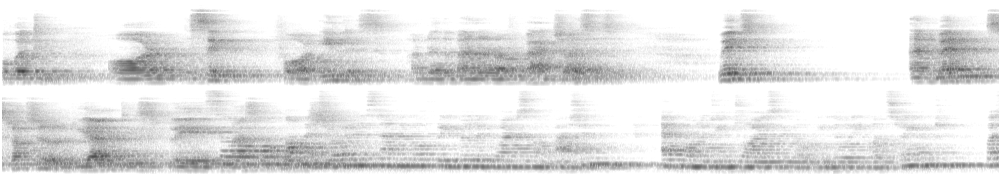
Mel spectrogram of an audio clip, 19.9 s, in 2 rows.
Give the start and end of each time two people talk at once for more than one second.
12.0-13.3

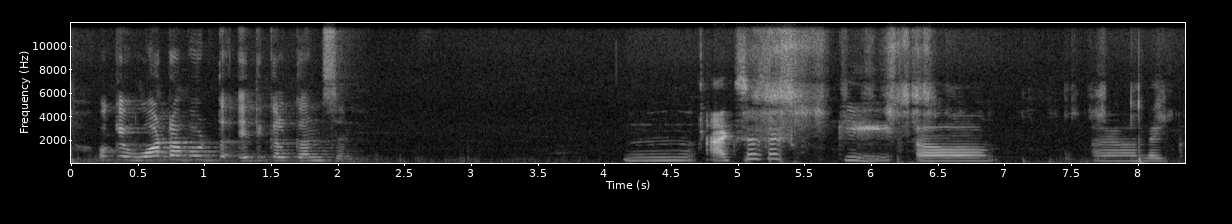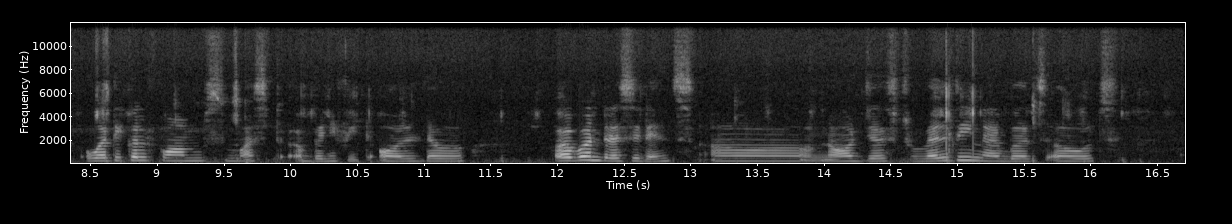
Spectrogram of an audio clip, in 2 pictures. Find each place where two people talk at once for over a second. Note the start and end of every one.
none

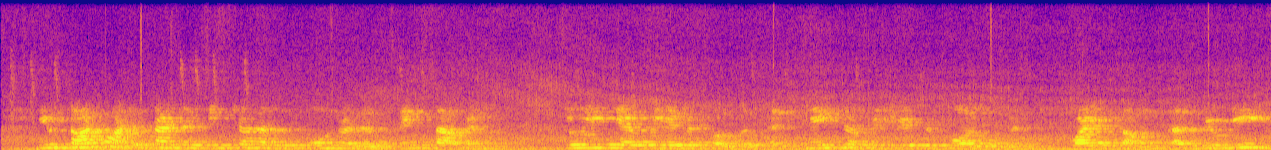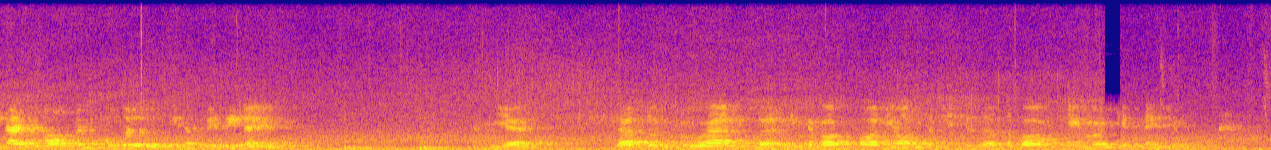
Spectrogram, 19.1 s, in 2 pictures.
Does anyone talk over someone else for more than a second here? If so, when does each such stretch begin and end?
none

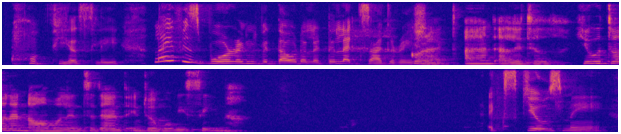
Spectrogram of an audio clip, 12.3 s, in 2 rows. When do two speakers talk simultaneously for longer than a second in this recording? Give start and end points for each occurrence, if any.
none

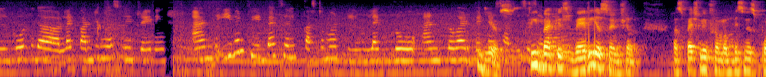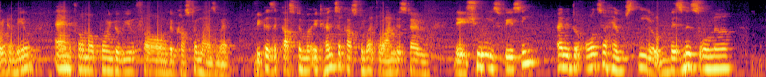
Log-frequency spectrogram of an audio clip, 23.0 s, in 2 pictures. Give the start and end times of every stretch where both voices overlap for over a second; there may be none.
7.2-8.6

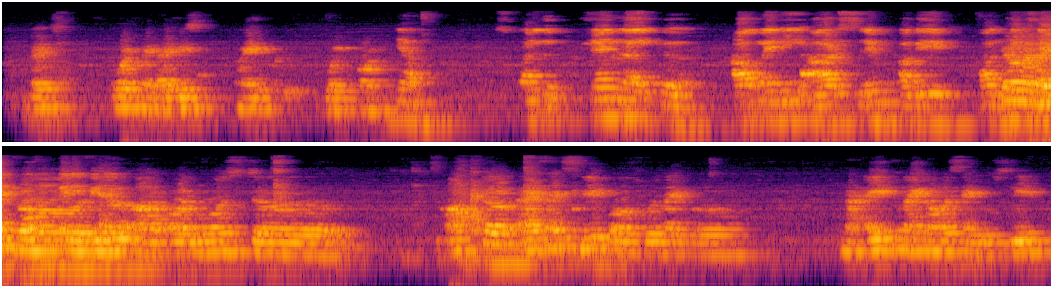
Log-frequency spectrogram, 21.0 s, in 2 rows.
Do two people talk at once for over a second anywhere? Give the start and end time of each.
10.1-11.7

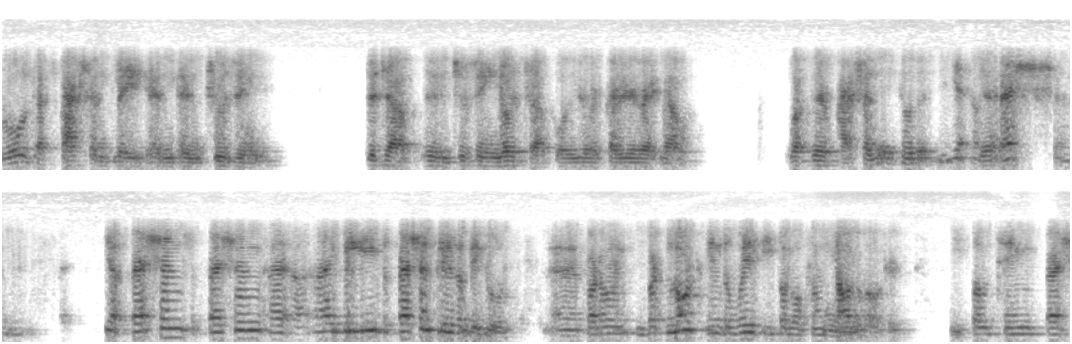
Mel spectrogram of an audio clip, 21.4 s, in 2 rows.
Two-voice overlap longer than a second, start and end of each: none

